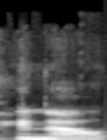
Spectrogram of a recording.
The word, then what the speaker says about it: Genao: It's pronounced halo. The G is an H sound.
